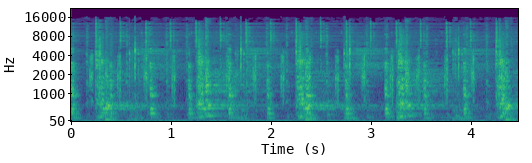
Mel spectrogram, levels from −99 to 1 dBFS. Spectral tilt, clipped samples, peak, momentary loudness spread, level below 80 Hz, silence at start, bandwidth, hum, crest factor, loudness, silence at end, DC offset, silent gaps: -0.5 dB/octave; under 0.1%; -4 dBFS; 5 LU; -52 dBFS; 0 s; 16.5 kHz; none; 22 dB; -25 LUFS; 0 s; under 0.1%; none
